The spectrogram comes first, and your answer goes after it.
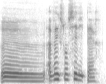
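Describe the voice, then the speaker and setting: A man's voice: medium pitch, takes it slowly, very noisy. A young man from France showing his collection in a casual show-and-tell, hesitant, with many fillers and self-corrections, and stuffy from allergies. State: stuffy, coughing.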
